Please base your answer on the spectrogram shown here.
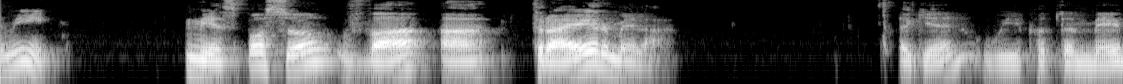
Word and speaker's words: traérmela: Mi esposo va a traérmela. Again, we put the me before the la because indirect before direct. And we put a written accent on the syllabus. The syllable that is emphasized. Traérmela.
